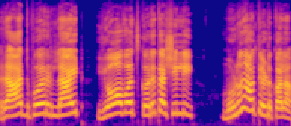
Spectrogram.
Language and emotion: Goan Konkani, angry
